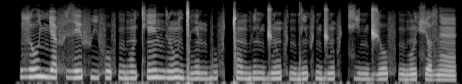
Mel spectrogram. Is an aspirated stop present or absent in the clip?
present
